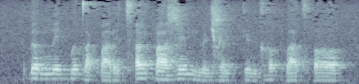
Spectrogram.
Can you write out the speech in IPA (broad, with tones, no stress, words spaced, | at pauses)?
ɗə˦ŋ͡me˦ ɡ͡bə˦d̪a˨k͡pa˨ɾe˨ t͡sʼa˦ɳk͡pa˨ɮe˦ mːe˨ɳɮʌ˨ɳkːe˨ɳɡʱʌ˦˨ ɡ͡ba˦t͡sʼʌ˦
